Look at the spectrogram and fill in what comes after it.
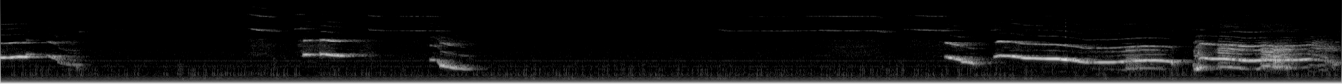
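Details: A 13.5-week-old Weimaraner puppy alone in his kennel howls and whines: several short wavering cries, some falling sharply, in bursts around 0–5 s and 9.5–13 s, with a steady low hum throughout.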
